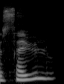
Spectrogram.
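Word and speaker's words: Saül: ça parle de David qui fuit en fait saull ouais c'est comme ça qu'on le prononce et euh ça dit dès lors et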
